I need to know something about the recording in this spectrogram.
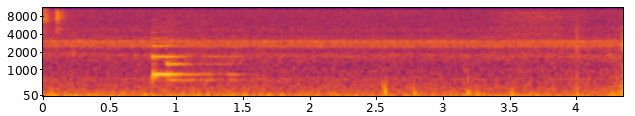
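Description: A short electronic chime of several tones sounding together about a second in and fading within about half a second, over a steady high-pitched hum; a few faint low knocks follow later.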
